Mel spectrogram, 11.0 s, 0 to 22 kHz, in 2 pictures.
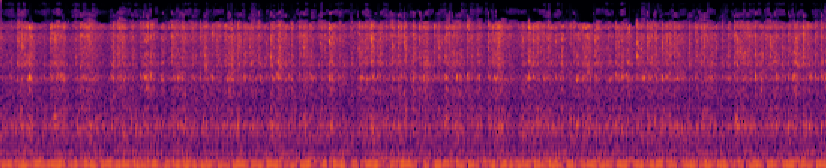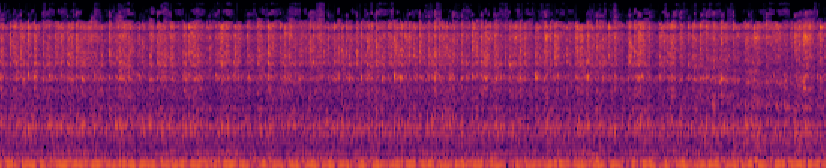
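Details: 1964 Chevrolet Chevelle Malibu, 350 V8, 4-speed manual, 12-bolt posi rear: deep, steady rumble with an even beat and no knocks or ticks; idles smoothly and strong.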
